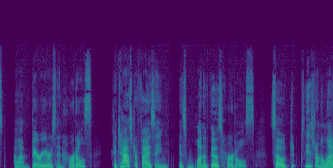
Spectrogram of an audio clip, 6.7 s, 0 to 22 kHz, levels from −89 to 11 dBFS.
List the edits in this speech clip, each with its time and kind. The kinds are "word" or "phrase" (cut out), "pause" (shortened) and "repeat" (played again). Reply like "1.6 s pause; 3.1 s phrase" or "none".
2.0 s pause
